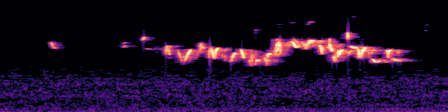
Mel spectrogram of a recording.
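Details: House Finch (Haemorhous mexicanus) singing: after a few scattered high notes, a rapid warbling run of slurred, jumbled notes lasting over two seconds, rising toward the end before falling away.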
